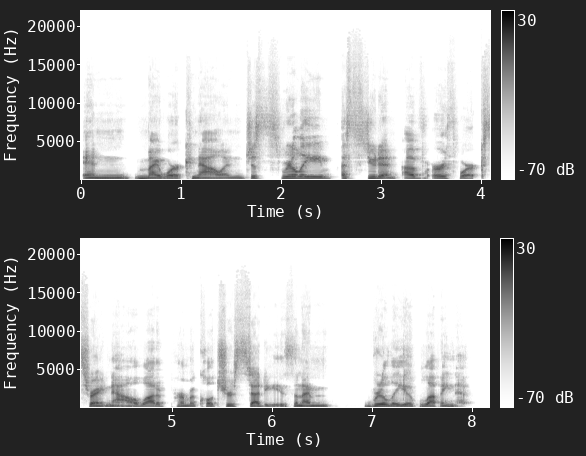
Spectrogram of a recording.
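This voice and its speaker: Speaking at a moderate pace, a woman with a very deep, low pitch is heard in a dry, close sound with no echo on a very clean recording with a silent background. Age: 40s. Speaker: actor and organic gardener. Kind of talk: casual chat.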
